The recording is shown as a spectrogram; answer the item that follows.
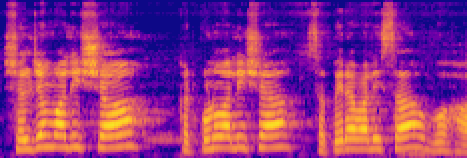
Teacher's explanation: वायु भी अधिक निकलेगी और उसके साथ साथ गर्मी जो होती है वो ज़्यादा निकलती है मुंह से और घर्षण पैदा होता है। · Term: ऊष्म व्यंजन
